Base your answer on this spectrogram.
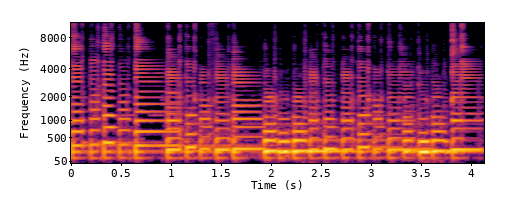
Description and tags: Flamenco loop 23
Nylon string guitar loop. Semi-flamenco style.
plucked, string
